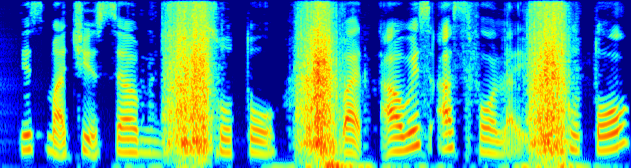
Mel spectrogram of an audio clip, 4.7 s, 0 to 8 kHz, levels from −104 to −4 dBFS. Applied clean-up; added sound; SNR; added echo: classical method spectral subtraction.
